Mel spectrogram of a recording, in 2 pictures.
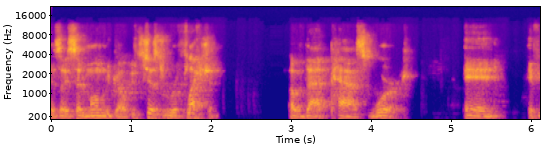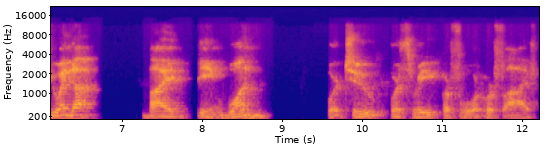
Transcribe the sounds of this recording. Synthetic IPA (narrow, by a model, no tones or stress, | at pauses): ɨzaɪsɛɾəmõʊ̃mɨ̃ntɨɡoʊʔɨtsd̥ʒ̥ʌstəɹɨflɛkʃɨ̃n | ʌvðɨt̚pʰæst̚wɜ˞k | ɨ̃n | ɨfjɨwɛ̃ndʌp̚ | b̥aɪb̥iɪ̃ŋwʌ̃n | ə˞tʰʉə˞θɹiə˞fɔɹə˞fa̰ɪv̥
